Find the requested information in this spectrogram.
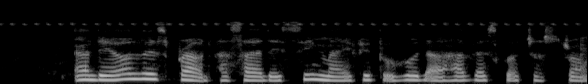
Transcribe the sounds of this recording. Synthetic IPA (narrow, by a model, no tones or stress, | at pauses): ãndeɔlwezpɹaʊdasaɪdesimaɪpipo̰huda̰waɦavɛstkɔt͡ʃɔstɹɔ̃ŋ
